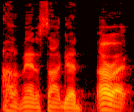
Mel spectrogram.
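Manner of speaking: ordinary talk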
